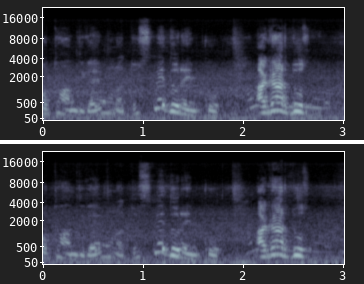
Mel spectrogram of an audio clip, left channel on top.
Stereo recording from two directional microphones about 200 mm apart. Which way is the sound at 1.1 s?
10° right (ahead or behind).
